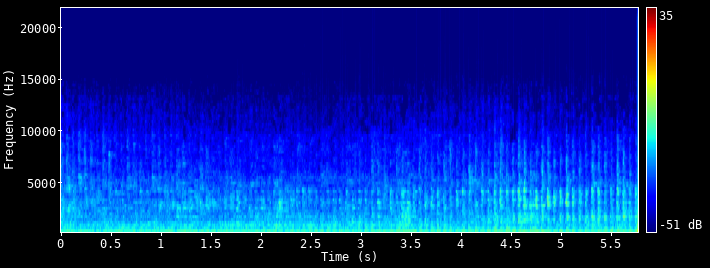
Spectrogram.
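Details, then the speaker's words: 1965 Mustang V8 with an Edelbrock carb, heard at the exhaust: lumpy, uneven loping idle with cylinders dropping out and the car shaking, clearing up once revs rise; suspected idle-circuit problem in the carb. "and it's sounding more like an old John Deere trctor than a than a Mustang so what we got to do is figure out what's going on so I have my I have my suspicions it's it's in we got an issue with the idal circuit because as soon as you bring the revs up it clears up"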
